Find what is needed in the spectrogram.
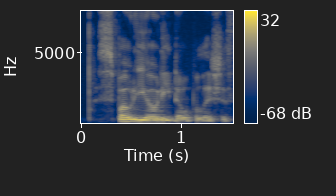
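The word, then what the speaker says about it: SpottieOttieDopaliscious: Spotty Oppy Dopalicious, from the, I probably mispronounced that, from Spotty Oddy Dopalicious, that's it, from Aquemini.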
